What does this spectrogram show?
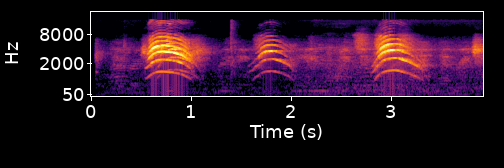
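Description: A newborn kitten calls with shrill, arched meows, each rising then dropping in pitch over about half a second. Three cries come in quick succession with short pauses between them, over a quiet background.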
